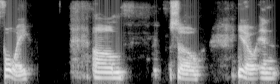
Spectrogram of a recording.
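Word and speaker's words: Fowey: And especially like the one river that they cross, it's spelled fo wy. And I'm like, "How would you pronounce this? Clearly the answer is foy."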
